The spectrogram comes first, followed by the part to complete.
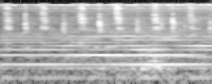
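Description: Mini milking machine running: a steady motor hum with a quick, even ticking about five times a second.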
